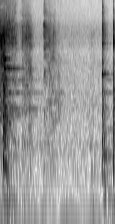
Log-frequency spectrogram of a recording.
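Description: A spoon scrapes and clinks against a pan while tangra fish masala is stirred, in a few short bursts separated by a quiet pause.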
